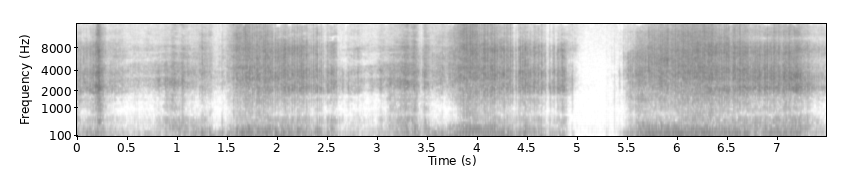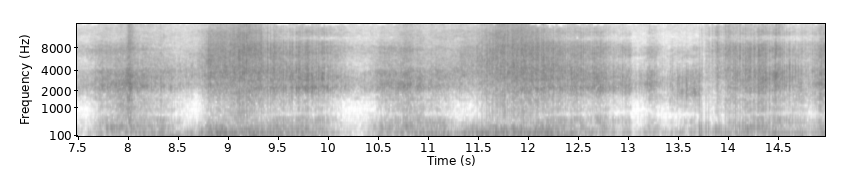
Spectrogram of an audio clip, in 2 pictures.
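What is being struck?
Smooth synthetic fabric.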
